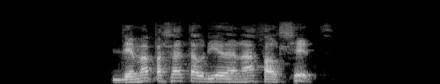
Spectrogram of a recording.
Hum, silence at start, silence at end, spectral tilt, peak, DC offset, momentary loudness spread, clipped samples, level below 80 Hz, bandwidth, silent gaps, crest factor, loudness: none; 1.15 s; 1.3 s; -5.5 dB/octave; -2 dBFS; under 0.1%; 4 LU; under 0.1%; -62 dBFS; 7.8 kHz; none; 18 dB; -18 LUFS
